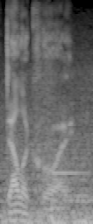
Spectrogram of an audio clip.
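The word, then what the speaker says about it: Delacroix: Harry Jones and Dicky delaca the villagers pronounced this name delacroy eventually made a great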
